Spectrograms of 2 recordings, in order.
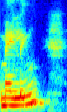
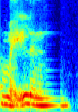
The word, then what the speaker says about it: Mỹ Linh: And I like my name, but it's just to foreigners, they usually pronounce this as a Chinese name, like Mei Ling, instead of Mỹ Linh.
